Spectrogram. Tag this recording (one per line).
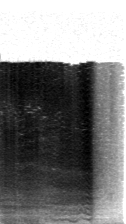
bag
plastic
squeak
